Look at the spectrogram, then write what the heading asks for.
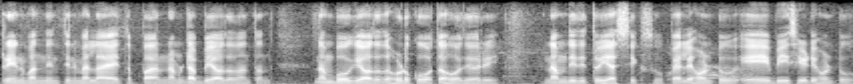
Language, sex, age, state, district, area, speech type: Kannada, male, 18-30, Karnataka, Bidar, urban, spontaneous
